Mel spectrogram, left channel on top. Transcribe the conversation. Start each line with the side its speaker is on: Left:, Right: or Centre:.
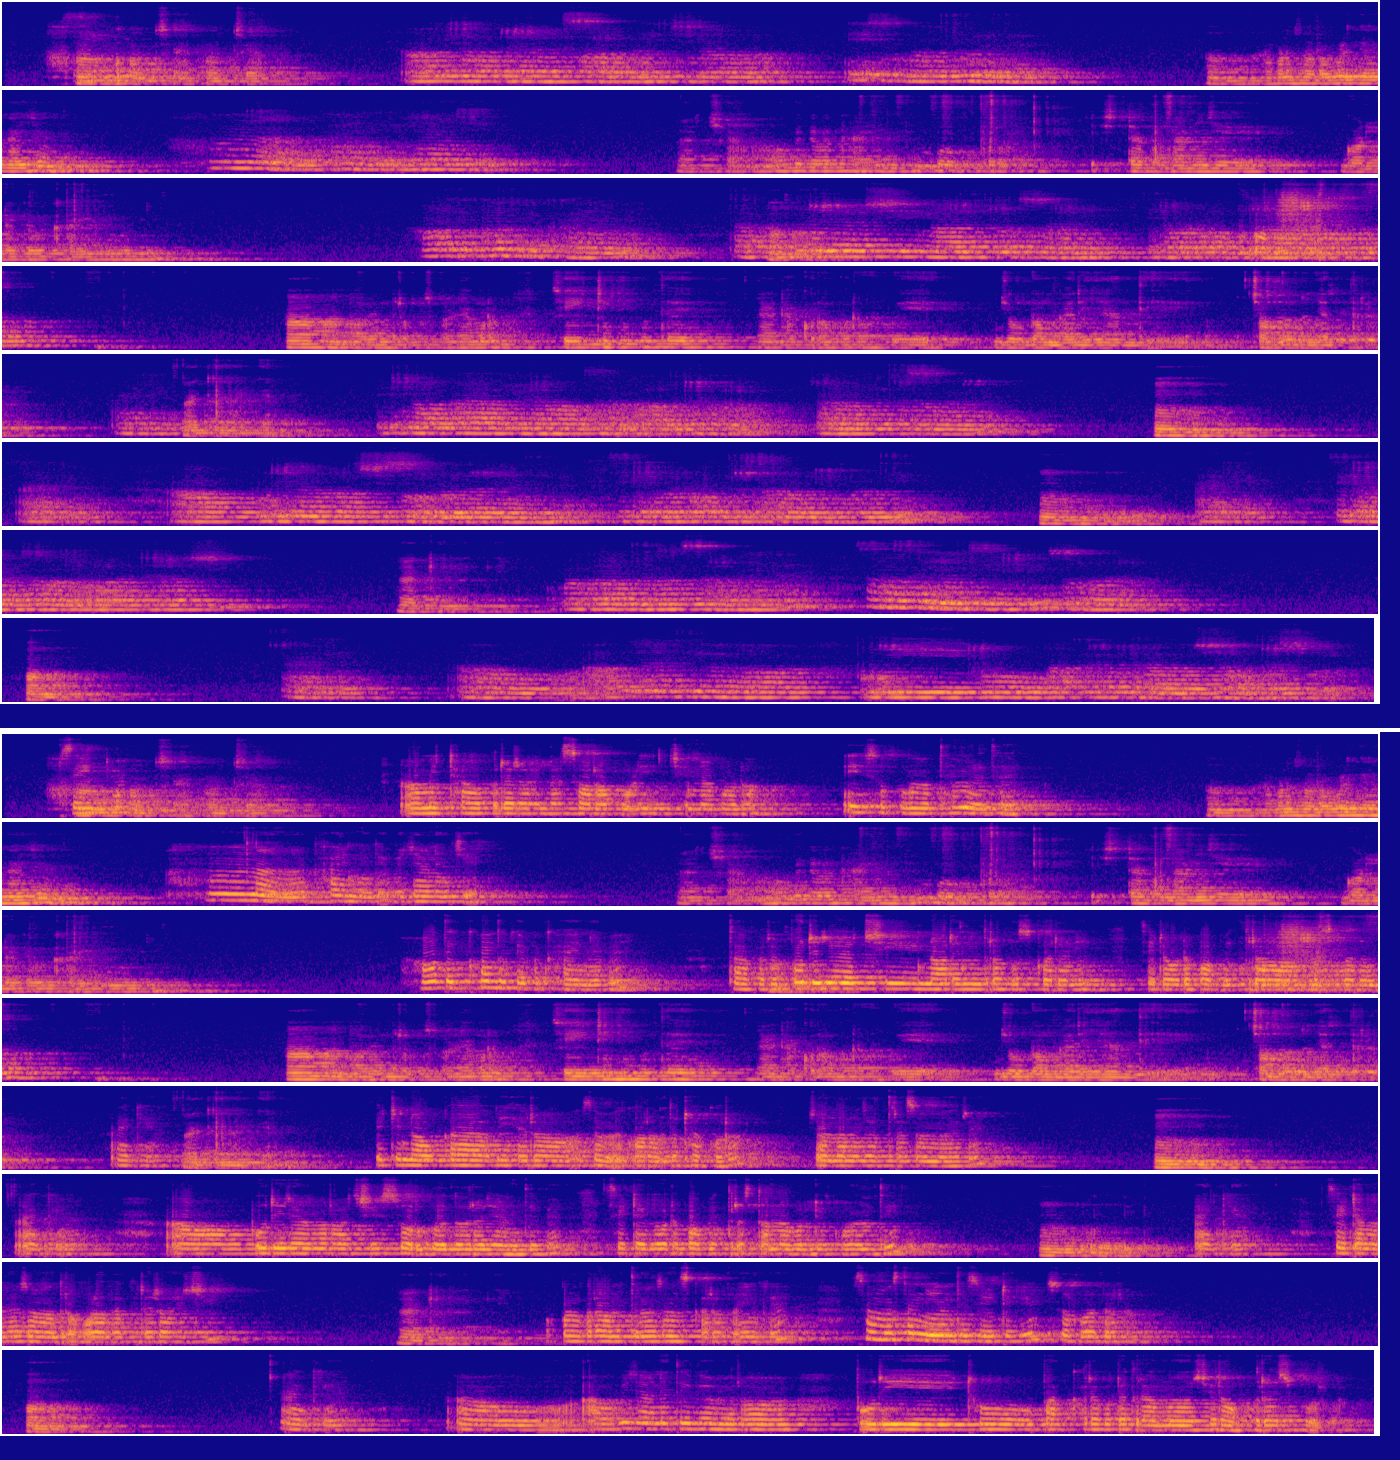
Centre: ହଁ
Right: ସେଇଟା
Centre: ଖଜା ଖଜା।
Right: ଆଉ ମିଠା ଉପରେ ରହିଲା ସରପୁଳି, ଛେନାପୋଡ଼। ଏଇ ସବୁ ମଧ୍ୟ ମିଳିଥାଏ।
Centre: ହଁ ଆପଣ ସରପୁଳି କେବେ ଖାଇଛନ୍ତି?
Right: ହୁଁ ନା ନା ଖାଇନି କେବେ ଜାଣିଚି।
Centre: ଆଚ୍ଛା ମୁଁ ବି କେବେ ଖାଇନି ବହୁତ ଥର ଚେଷ୍ଟା କଲାଣି ଯେ ଗଲେ କେବେ ଖାଇବି ବୋଲି।
Right: ହଁ ଦେଖନ୍ତୁ କେବେ ଖାଇ ନେବେ। ତାପରେ
Centre: ହଁ
Right: ପୁରୀରେ ଅଛି ନରେନ୍ଦ୍ର ପୁଷ୍କରିଣୀ। ସେଇଟା ଗୋଟେ ପବିତ୍ର
Centre: <unintelligible>
Right: ପୁଷ୍କରିଣୀ
Centre: ହଁ ହଁ ନରେନ୍ଦ୍ର ପୁଷ୍କରିଣୀ ଆମର ସେଇଠି ହିଁ ବୋଧେ ଠାକୁରଙ୍କର ହୁଏ ଯୋଉ ଡଙ୍ଗାରେ ଯାଆନ୍ତି। ଚନ୍ଦନ ଯାତ୍ରା
Right: ଆଜ୍ଞା।
Centre: ଆଜ୍ଞା ଆଜ୍ଞା।
Right: ସେଠି ନୌକା ବିହାର ସେ କରନ୍ତି ଠାକୁର। ଚନ୍ଦନ ଯାତ୍ରା ସମୟରେ।
Centre: ହୁଁ ହୁଁ ହୁଁ।
Right: ଆଜ୍ଞା, ଆଉ ପୁରୀରେ ଆମର ଅଛି ସ୍ୱର୍ଗ ଦ୍ଵାରା ଜାଣିଥିବେ? ସେଇଟା ବି ଗୋଟେ ପବିତ୍ର ସ୍ଥାନ ବୋଲି କୁହନ୍ତି,
Centre: ହୁଁ ହୁଁ
Right: ଉ
Centre: ହୁଁ
Right: ଆଜ୍ଞା। ସେଇଟା ମଧ୍ୟ ସମୁଦ୍ର କୂଳ ପାଖରେ ରହିଛି।
Centre: ଆଜ୍ଞା ଆଜ୍ଞା।
Right: ଙ୍କର ଅନ୍ତିମ ସଂସ୍କାର ପାଇଁକା, ସମସ୍ତେ ନିଅନ୍ତି ସେଇଠିକି। ସ୍ୱର୍ଗଦ୍ୱାର।
Centre: ହଁ।
Right: ଆଜ୍ଞା। ଆଉ ଆଉ ବି ଜାଣିଥିବେ ଆମର ପୁରୀଠୁ ପାଖ ପାଖରେ ଗୋଟେ ଗ୍ରାମ ଅଛି ରଘୁରାଜପୁର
